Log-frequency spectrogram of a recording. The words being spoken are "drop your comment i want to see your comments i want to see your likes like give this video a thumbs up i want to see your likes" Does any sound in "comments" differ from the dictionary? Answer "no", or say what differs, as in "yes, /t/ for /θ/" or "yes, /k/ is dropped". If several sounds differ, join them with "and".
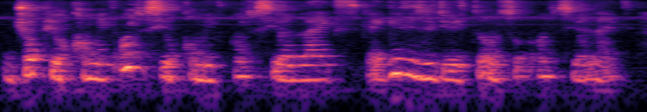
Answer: yes, /s/ is dropped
